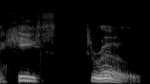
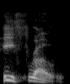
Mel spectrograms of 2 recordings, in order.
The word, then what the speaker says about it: Heathrow: It's going to Heathrow, Heathrow. Awful lot of people in England can't pronounce that. And Cockneys certainly wouldn't. Cockneys would say Heathrow, Heath, Heath, with an F instead of the TH, right?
